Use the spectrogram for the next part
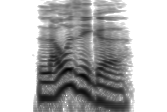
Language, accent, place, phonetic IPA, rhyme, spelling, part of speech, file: German, Germany, Berlin, [ˈlaʊ̯zɪɡə], -aʊ̯zɪɡə, lausige, adjective, De-lausige.ogg
- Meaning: inflection of lausig: 1. strong/mixed nominative/accusative feminine singular 2. strong nominative/accusative plural 3. weak nominative all-gender singular 4. weak accusative feminine/neuter singular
